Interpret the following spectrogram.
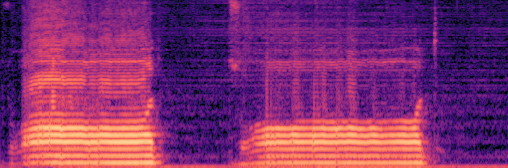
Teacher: زبان کے موٹے کنارے کو اوپر والی داڑھوں کی جڑ پر آہستہ آہستہ نرمی سے لگا کر خوب موٹی اور دراز آواز میں پڑھیں، یعنی ضاد ضاد۔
